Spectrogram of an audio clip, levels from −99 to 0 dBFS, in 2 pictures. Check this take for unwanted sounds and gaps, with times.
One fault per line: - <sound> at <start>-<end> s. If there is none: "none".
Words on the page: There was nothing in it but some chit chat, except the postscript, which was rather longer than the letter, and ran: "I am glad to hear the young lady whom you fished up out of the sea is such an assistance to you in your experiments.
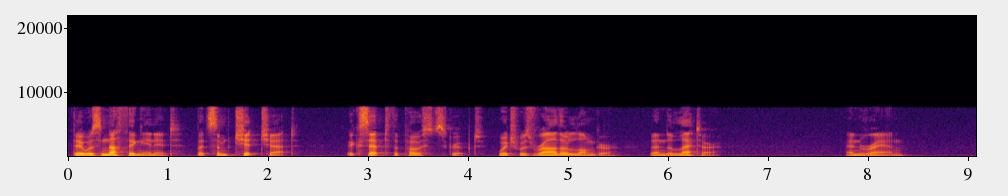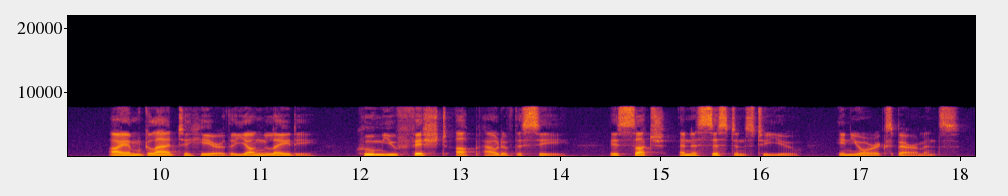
none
